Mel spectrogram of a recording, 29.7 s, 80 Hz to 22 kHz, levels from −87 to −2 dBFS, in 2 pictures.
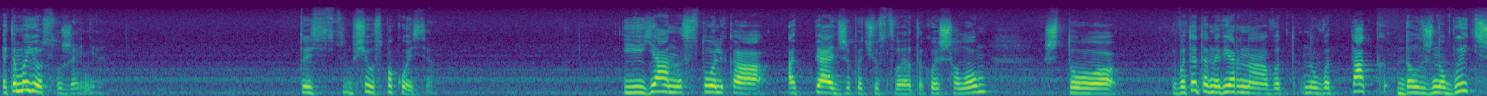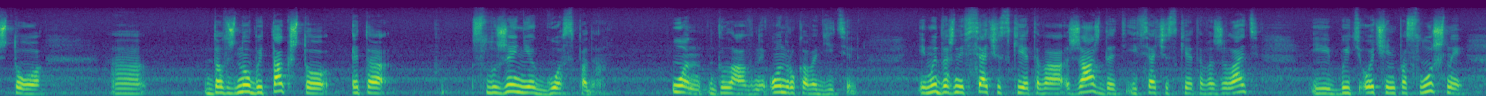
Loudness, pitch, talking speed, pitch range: -18 LUFS, 235 Hz, 105 wpm, 210-255 Hz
